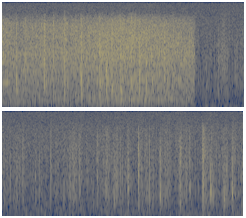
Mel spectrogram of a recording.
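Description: City street noise: a steady hiss with scattered clicks and taps. About two and a half seconds in it cuts off abruptly to a much quieter background with faint taps.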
